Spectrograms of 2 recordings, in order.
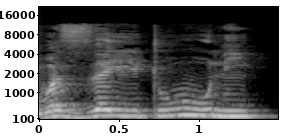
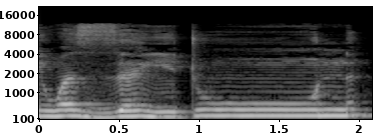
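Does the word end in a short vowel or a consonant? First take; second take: vowel; consonant. First: The word ends with a short i vowel. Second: The word ends on a held consonant. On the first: The reading continues without stopping. "C'est kasra" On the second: The reciter stops at the end of the verse. "on la remplace euh, par une soukoun"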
